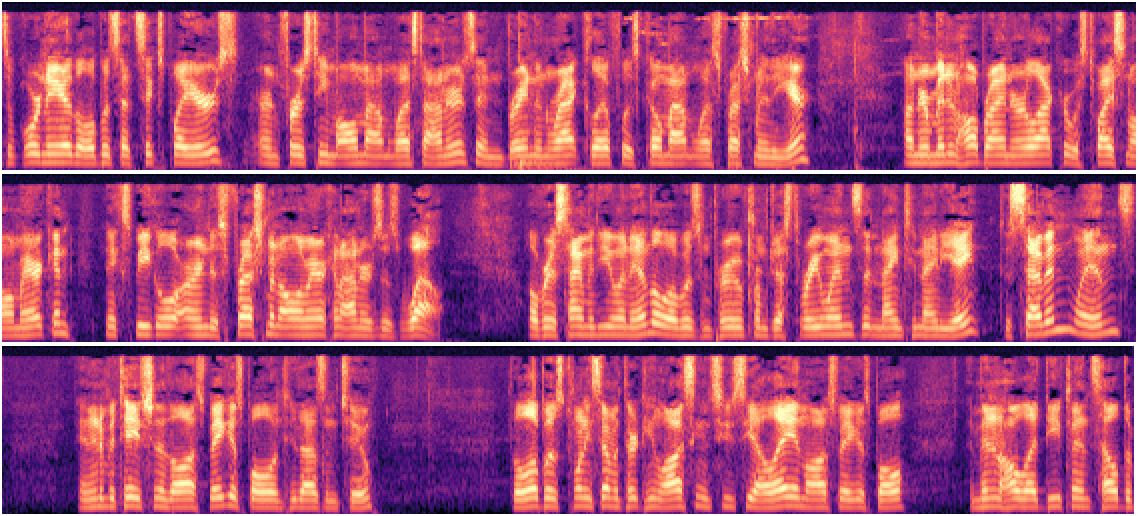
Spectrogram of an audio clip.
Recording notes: live from the YMCA!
